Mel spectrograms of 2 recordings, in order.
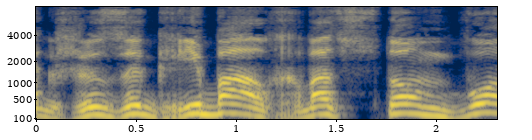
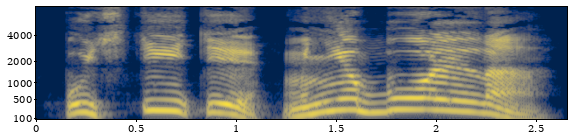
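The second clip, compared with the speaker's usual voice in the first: talking through the nose; 5 semitones higher than usual. Reading the tale aloud, the narrator voices the little elephant: speaking through the nose. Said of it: "и он сказал в нос, вот так".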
